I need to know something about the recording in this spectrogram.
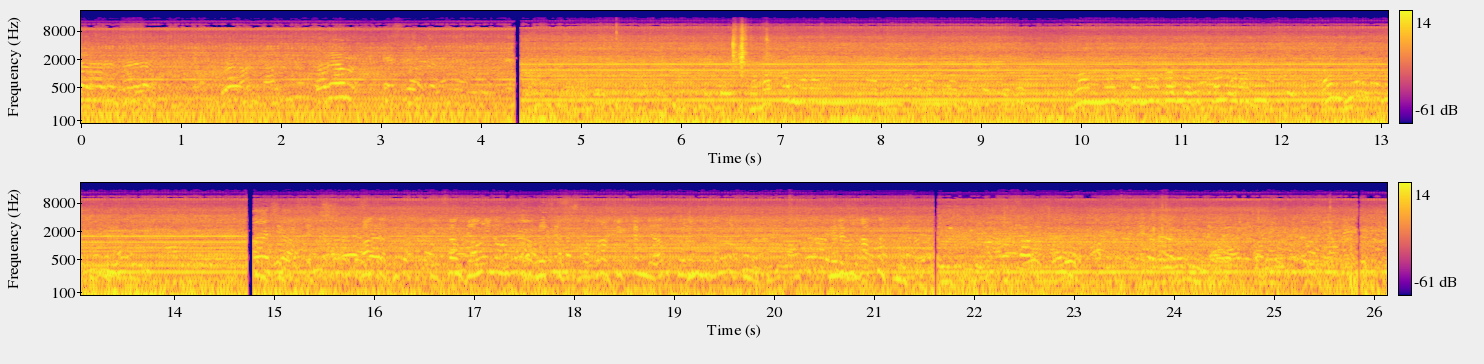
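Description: Several men talk and call out to one another outdoors.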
